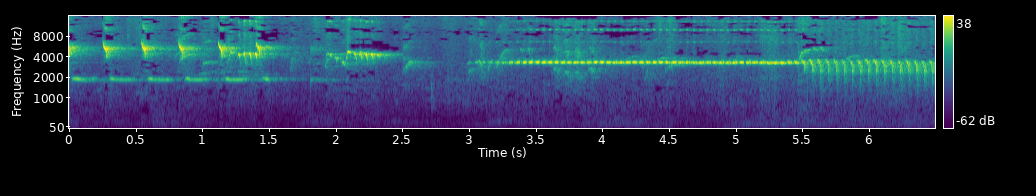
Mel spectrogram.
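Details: Excited domestic canary singing to stir males and prepare females for mating, during molt and rest: four sharp repeated chips about a third of a second apart, a short phrase, then a long level trill and a dense buzzy roll.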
